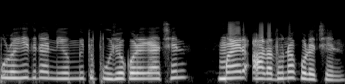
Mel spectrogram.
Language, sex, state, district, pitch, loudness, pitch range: Bengali, female, Jharkhand, Jamtara, 270 Hz, -15 LUFS, 265-295 Hz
